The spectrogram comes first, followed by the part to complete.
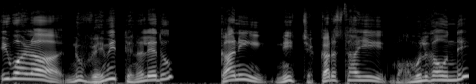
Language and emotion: Telugu, surprised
